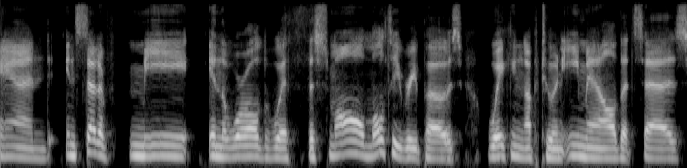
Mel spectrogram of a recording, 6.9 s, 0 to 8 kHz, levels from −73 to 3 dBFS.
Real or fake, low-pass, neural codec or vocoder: fake; 7.2 kHz; vocoder, 44.1 kHz, 128 mel bands, Pupu-Vocoder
